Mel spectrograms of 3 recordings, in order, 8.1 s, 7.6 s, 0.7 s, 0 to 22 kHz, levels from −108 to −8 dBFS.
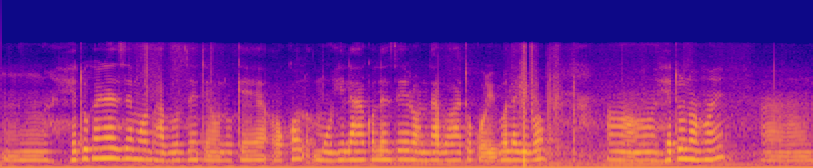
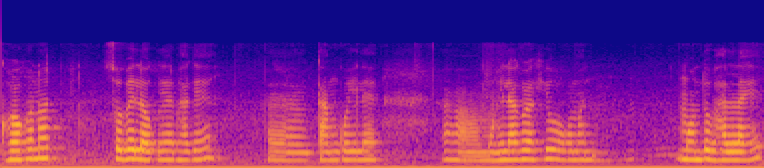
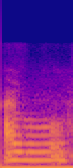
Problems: constant background noise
